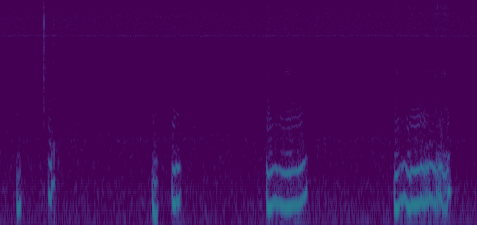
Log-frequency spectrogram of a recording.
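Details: Elderly pet cat snoring while asleep: soft, low-pitched humming snores in rhythmic breaths, first short paired snorts, then longer droning tonal snores lasting nearly a second each, separated by quiet pauses.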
